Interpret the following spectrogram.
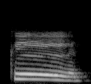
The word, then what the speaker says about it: climb: We have cl e climb cl i m climb cl i climb. The b here is silent.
